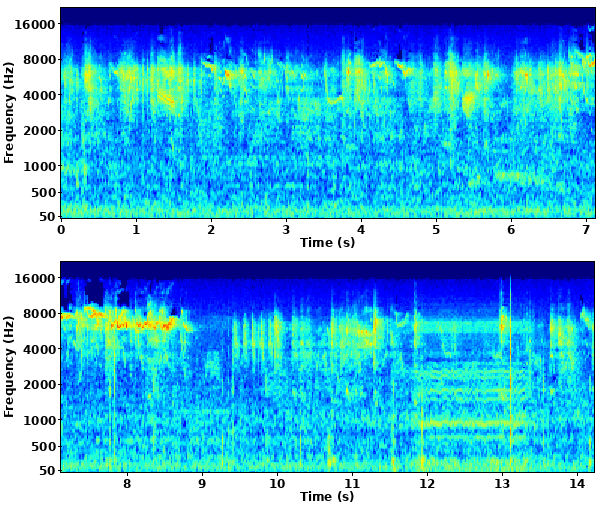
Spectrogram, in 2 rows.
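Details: A flock of common starlings at Espinhel, Águeda, Portugal, on 26 January 2019, feeding on seasonal food and squabbling, keeps up a dense, continuous chatter of high, scratchy chirps and whistles.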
